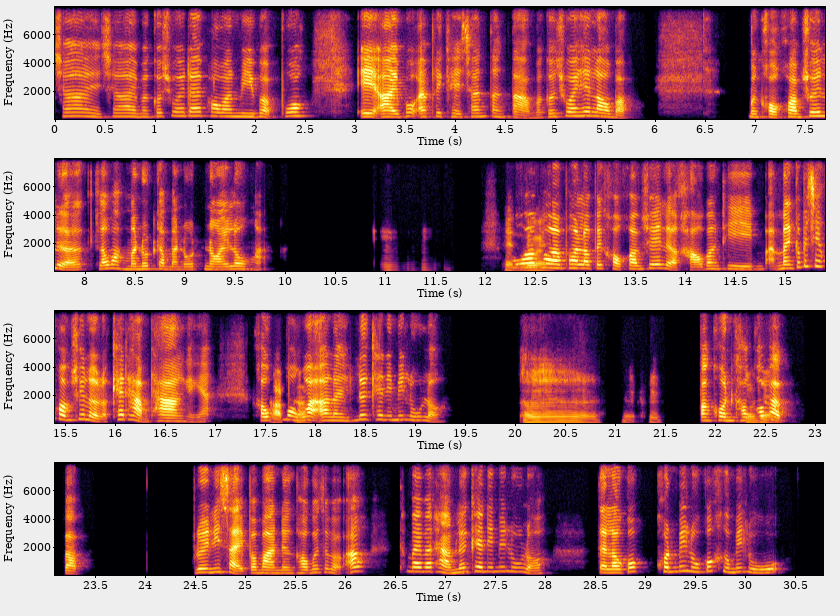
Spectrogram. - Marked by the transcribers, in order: tapping; other background noise
- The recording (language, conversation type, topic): Thai, unstructured, คุณคิดว่าการขอความช่วยเหลือเป็นเรื่องอ่อนแอไหม?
